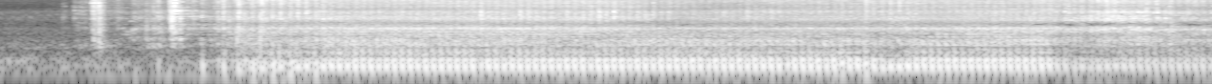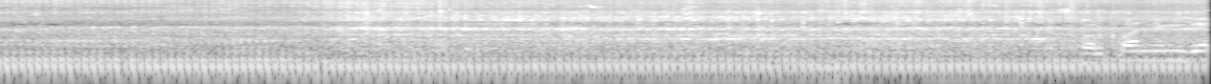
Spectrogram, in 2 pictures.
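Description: A single chain cultivator's small engine pulled into life, catching with a few sputters and then running at a steady loud drone that eases slightly partway through, close by.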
